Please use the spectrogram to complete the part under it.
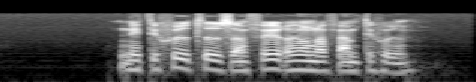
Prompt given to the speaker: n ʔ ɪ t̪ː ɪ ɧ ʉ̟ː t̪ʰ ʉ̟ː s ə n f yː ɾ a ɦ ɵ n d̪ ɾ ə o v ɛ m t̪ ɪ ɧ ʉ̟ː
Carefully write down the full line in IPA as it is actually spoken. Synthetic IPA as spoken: n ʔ ɪ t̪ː ɪ ɧ ʉ̟ː t̪ʰ ʉ̟ː s ə n f yː ɾ a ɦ ɵ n d̪ ɾ a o f ɛ m t̪ ɪ ɧ ʉ̟ː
